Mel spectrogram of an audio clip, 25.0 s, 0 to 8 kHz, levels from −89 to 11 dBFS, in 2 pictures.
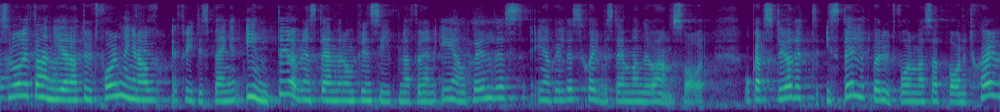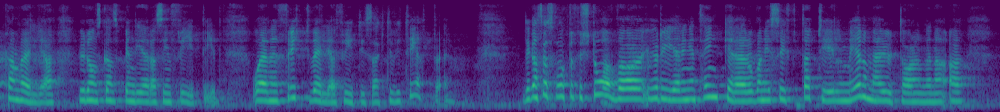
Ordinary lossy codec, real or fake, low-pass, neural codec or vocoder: AAC, 48 kbps; fake; 7.2 kHz; codec, 16 kHz, 8 kbps, FreqCodec, smaller model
